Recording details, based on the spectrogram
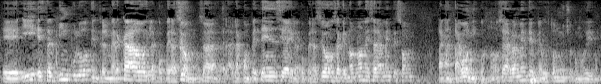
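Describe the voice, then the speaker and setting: A man's voice: mid-range voice, normal speed. A man commenting on a book at a public panel, speaking hesitantly, repeating words and adding rhetorical tag questions. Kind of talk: spoken commentary at a public event. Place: institute event hall. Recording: very echoey lecture room, faint noise.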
